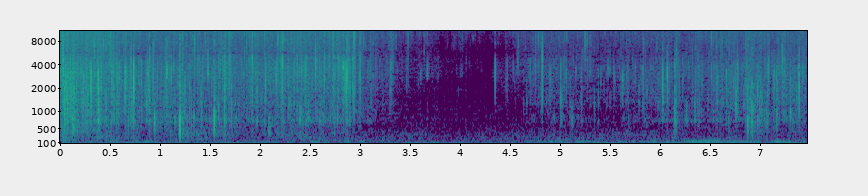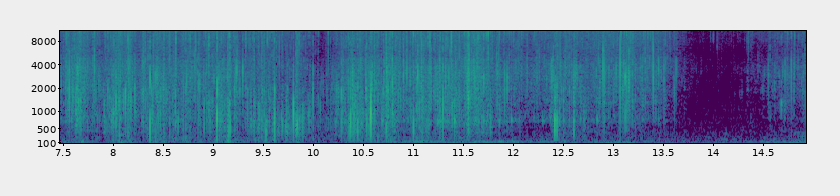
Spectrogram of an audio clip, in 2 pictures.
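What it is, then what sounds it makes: Plastic bag crinkle ball being squeezed. A round white plastic bag stuffed into a crinkle ball is crushed and squeezed between the fingers of both hands. It gives a dense, bright crinkling crackle of rapid sharp snaps, easing to quieter rustling around four seconds and again near fourteen seconds before picking back up.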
